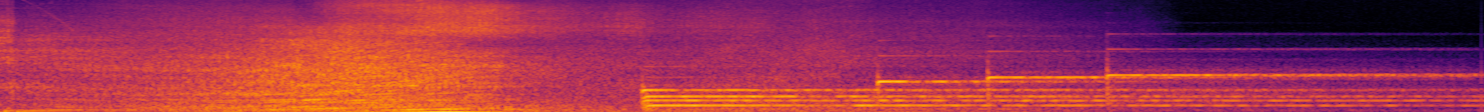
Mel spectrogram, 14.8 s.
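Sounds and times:
car driving off: 0.0s - 11.6s.

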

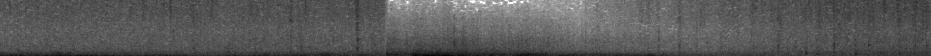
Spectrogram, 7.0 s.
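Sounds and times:
heavy rain downpour in a thunderstorm: 0.0s - 6.9s
thunder rumbling: 0.0s - 6.9s.

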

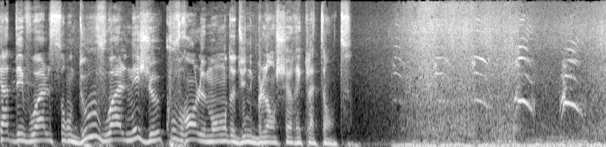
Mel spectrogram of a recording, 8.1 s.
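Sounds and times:
speech: 0.0s - 4.8s
seagull cry: 5.2s - 8.0s.

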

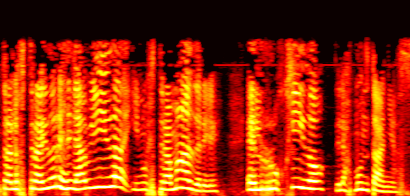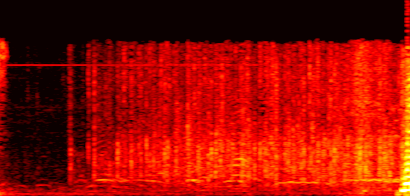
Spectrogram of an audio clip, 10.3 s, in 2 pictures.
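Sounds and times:
speech: 0.0s - 5.2s
audience applause: 6.0s - 10.2s.

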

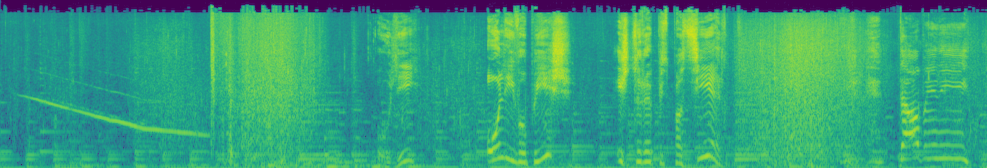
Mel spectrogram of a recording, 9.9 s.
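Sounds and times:
falling whistle: 0.0s - 2.4s
steady music: 0.0s - 9.8s
water splashing and sloshing: 0.0s - 9.8s
speech: 3.9s - 7.7s, 9.0s - 9.8s.

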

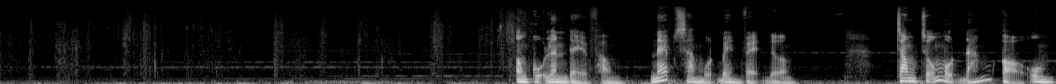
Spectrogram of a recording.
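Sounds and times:
footsteps crunching on dry leaves: 0.0s - 6.3s
speech: 5.2s - 8.0s, 9.0s - 10.5s.

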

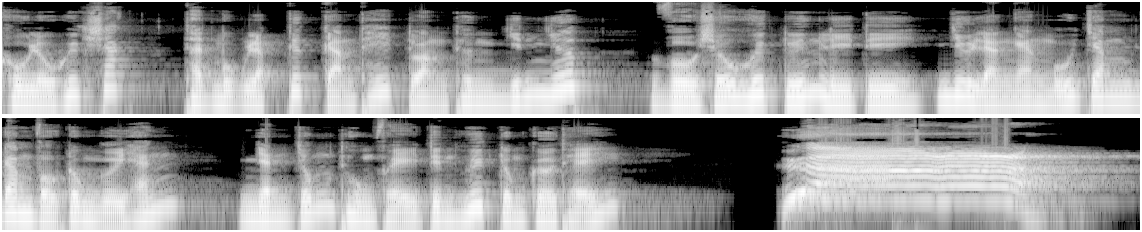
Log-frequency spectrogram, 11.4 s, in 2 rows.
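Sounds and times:
speech: 0.0s - 8.9s, 9.6s - 10.0s
long scream from the sky: 9.6s - 11.3s.

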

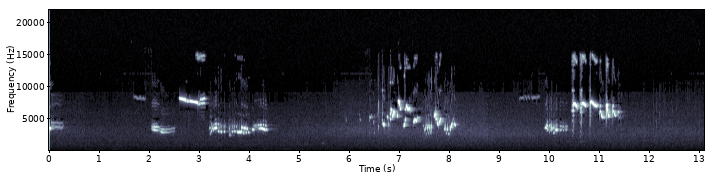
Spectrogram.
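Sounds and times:
bird song with twittering and chirps: 1.7s - 4.4s, 6.2s - 8.2s, 9.4s - 11.4s.

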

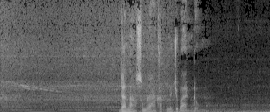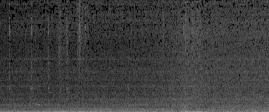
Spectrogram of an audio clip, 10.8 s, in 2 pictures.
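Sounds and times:
car engine starting and revving: 0.0s - 10.7s
speech: 2.4s - 4.1s.

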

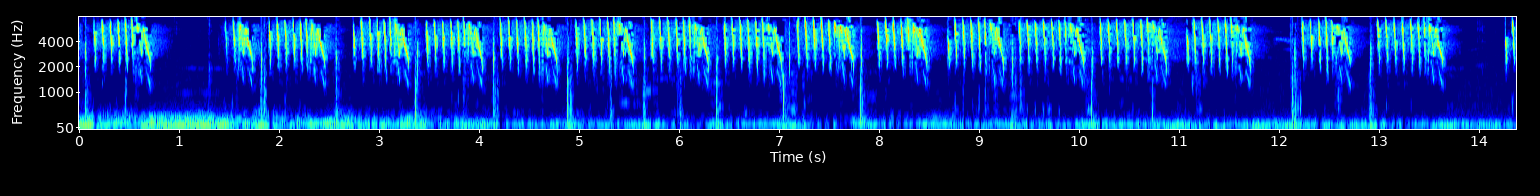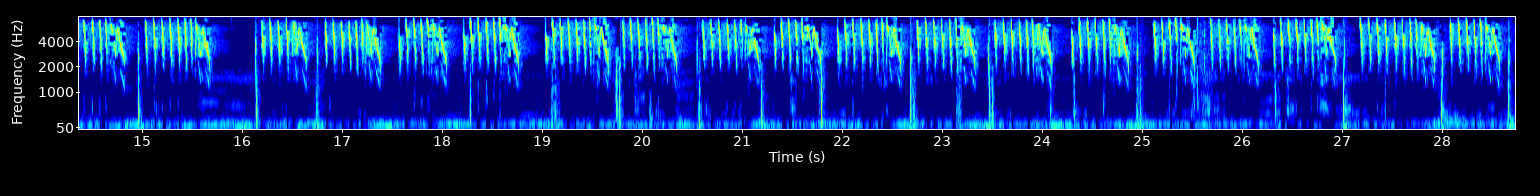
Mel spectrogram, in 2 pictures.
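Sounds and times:
faint low hum: 0.0s - 12.8s
sharp clicks: 0.0s - 13.7s, 14.3s - 28.7s
bar-winged prinia singing high trills: 0.0s - 28.7s.

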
